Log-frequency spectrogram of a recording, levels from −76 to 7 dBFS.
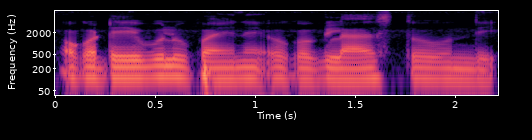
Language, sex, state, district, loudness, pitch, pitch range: Telugu, male, Telangana, Mahabubabad, -20 LUFS, 110 Hz, 105-115 Hz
